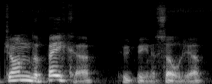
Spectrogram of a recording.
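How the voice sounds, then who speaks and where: A man narrates an old novel with a slightly low, husky voice. His delivery is formal and measured, yet the intonation swings widely and keeps the storytelling expressive. It has the feel of a homemade audiobook. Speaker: amateur audiobook reader. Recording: lo-fi home recording.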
